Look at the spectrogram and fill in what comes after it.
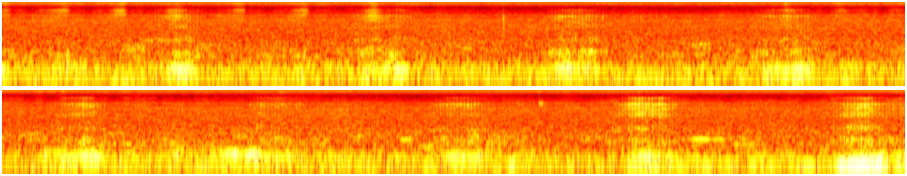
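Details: Purring of the domestic cat Heliana as she falls asleep, a long unbroken low rumble pulsing softly with each breath at a slow, even pace, with one louder swell near the end.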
